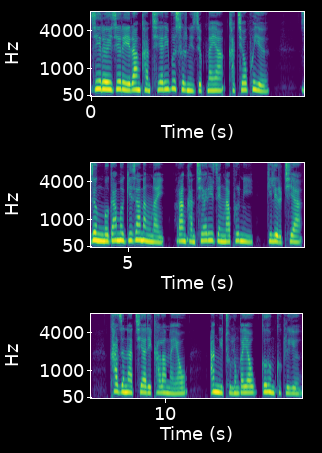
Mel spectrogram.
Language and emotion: Bodo, sad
